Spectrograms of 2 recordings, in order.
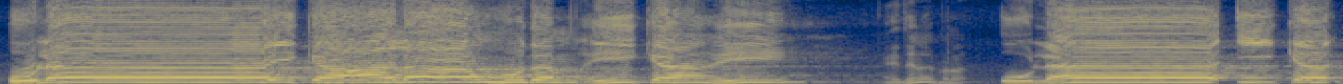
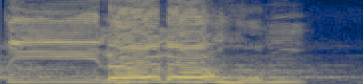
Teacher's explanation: tegaskan saja penyebutan hamzah karena dia mesti tahqiq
